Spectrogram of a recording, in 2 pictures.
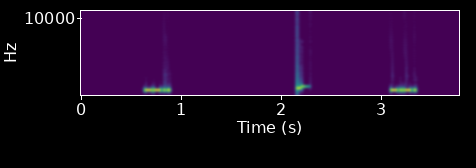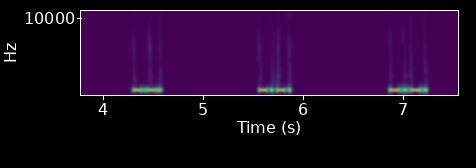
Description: Morse code, heard as a keyed tone, about 47 wpm, spaced as for 9 wpm, 700 Hz. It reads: Z CCCC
